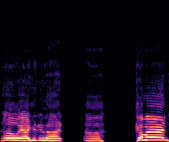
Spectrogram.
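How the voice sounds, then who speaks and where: In a put-on character voice, someone shouts loudly in an extremely high, squeaky, panicked tone at a fairly slow pace. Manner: very loud squeaking, panicked.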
